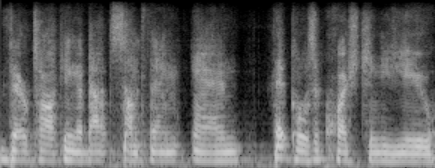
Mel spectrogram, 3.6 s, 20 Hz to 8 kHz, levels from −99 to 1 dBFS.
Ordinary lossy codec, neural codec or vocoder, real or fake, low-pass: Opus, 16 kbps; codec, 24 kHz, 1 kbps, SNAC; fake; 7.2 kHz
